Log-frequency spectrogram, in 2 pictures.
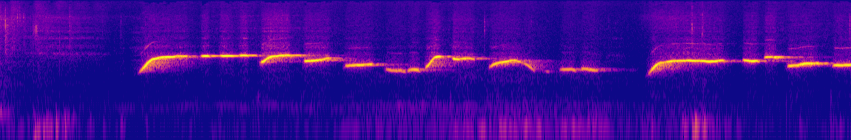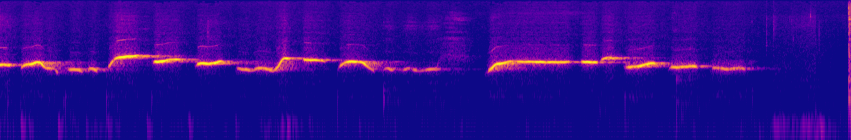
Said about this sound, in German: Okay, ich pfeife dann.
